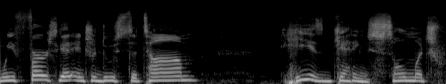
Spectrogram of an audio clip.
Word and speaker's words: Thom: lyrics of that song great fantastic lyrics so tom is getting so much respect and i'm calling him thumb his name is thom all right you're pronouncing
